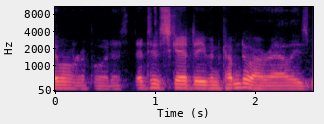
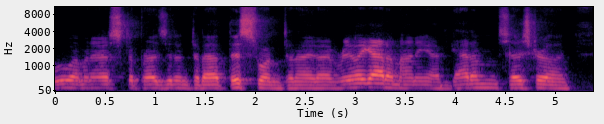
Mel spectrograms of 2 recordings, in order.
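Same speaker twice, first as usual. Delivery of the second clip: scornful, derisive mocking put-on voice; 5 dB quieter than usual. Mocking the interviewer by imitating him after reading the news: mocking imitation of the interviewer. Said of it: "you read it and you're like".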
